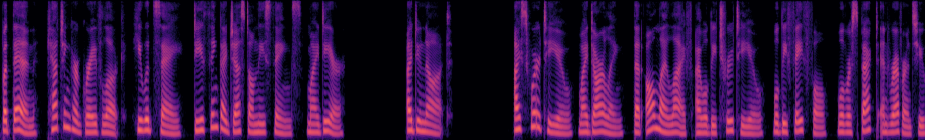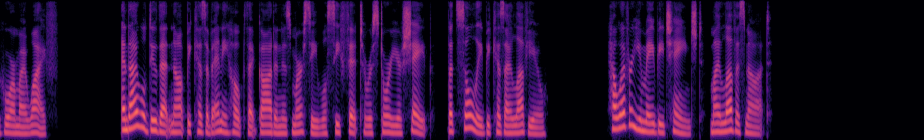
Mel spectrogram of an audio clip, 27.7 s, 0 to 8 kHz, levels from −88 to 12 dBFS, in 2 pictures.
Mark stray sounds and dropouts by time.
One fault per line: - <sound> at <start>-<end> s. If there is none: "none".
none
